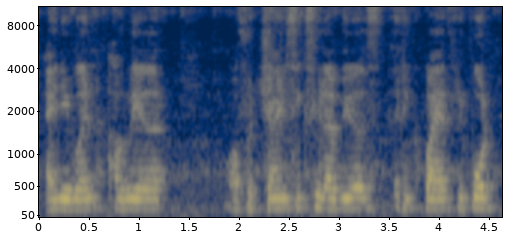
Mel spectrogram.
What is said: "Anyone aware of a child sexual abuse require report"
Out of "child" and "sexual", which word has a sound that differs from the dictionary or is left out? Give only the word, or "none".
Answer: sexual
